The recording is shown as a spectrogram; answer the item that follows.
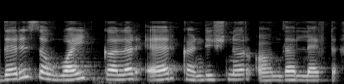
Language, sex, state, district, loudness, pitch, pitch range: English, female, Telangana, Hyderabad, -16 LUFS, 225 Hz, 210-245 Hz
